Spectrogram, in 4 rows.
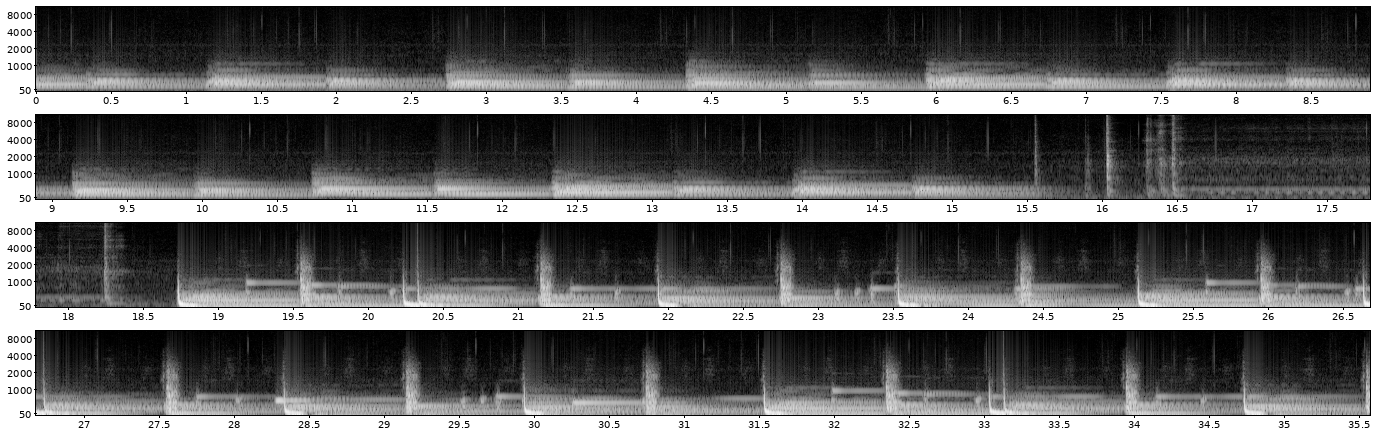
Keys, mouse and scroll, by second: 0.4 click, 0.9 click, 4.3 ctrl+z, 4.7 [, 4.8 [, 5.9 ], 6.6 click, 6.6 ], 7.9 ], 8.9 click, 9.3 click, 9.5 right click, 13.5 ctrl+middle click, 15.1 click, 15.4 click, 16.6 click, 17.1 ], 20.4 click, 21.7 shift+click, 22.7 click, 23.6 click, 24.7 ], 25.3 ctrl+z, 27.7 click, 30.4 middle click, 33.4 click, 34.6 click, 35.3 click.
